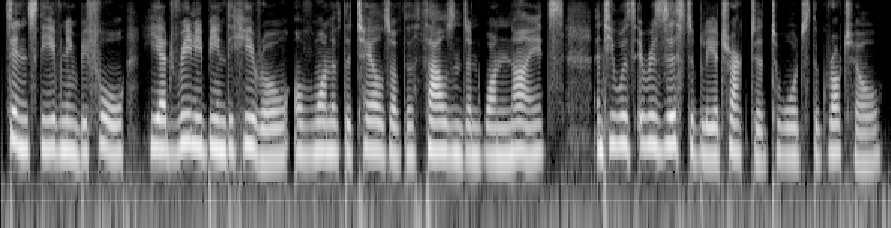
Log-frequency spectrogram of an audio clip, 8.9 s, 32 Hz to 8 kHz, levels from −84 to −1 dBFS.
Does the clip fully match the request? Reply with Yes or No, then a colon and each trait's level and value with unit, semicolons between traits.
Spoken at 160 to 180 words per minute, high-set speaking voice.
No: average, 195 wpm; high, 200 Hz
